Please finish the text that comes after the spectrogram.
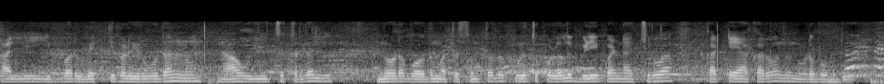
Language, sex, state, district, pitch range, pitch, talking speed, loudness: Kannada, male, Karnataka, Koppal, 130-140 Hz, 135 Hz, 115 wpm, -17 LUFS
